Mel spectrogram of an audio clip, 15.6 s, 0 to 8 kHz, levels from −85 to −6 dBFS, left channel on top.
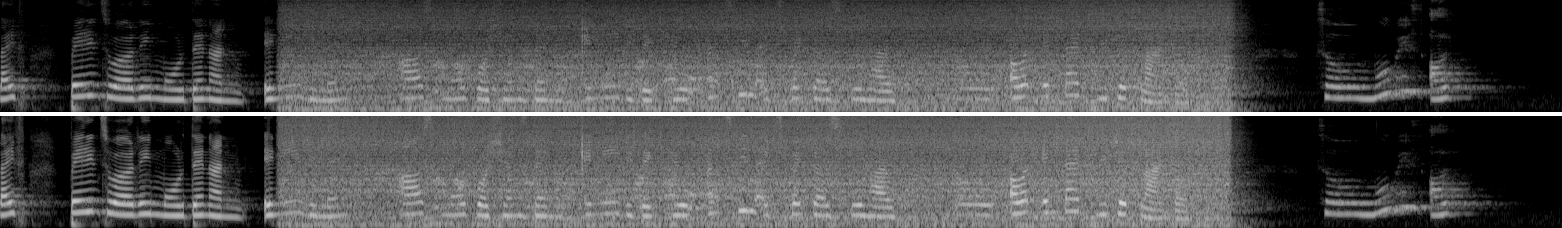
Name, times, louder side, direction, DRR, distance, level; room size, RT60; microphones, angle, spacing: voice 1, 0.0-9.0 9.5-12.1, right 4 dB, 80° right, 16 dB, 0.7 m, -34 dB
sound 1, 2.8-12.3, right 4 dB, 50° right, 1.8 m, -34 dB
sound 2, 5.2-12.0, equal, 15° right, 6.6 m, -45 dB
voice 2, 13.2-14.5, left 1 dB, 25° left, 4 dB, 3.2 m, -40 dB
23.0 x 21.0 x 6.9 m, 1.0 s
head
